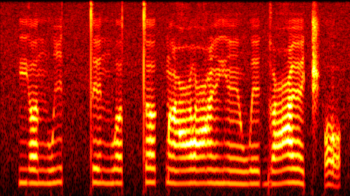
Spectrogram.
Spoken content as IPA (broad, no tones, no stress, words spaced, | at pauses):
jɐnwi tːenwʌtːɐk͡pɐ̃ ʕɔʕẽjẽwe ɡʏʕɛt͡ʃʼɔ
